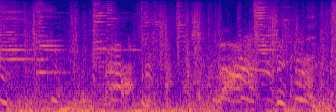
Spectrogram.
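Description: Sword fight from a TV drama's soundtrack: steel blades clashing and ringing again and again, mixed with the fighters' grunts and shouts.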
